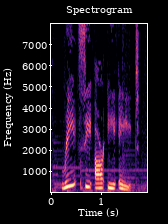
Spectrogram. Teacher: recreate, with stress on the second syllable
